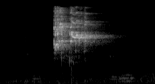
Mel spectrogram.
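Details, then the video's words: African grey parrot kept as a household pet: one loud, harsh, broadband squawk lasting under a second, fading out at the end. "africa grey talking"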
